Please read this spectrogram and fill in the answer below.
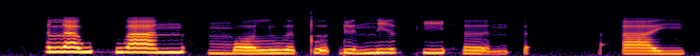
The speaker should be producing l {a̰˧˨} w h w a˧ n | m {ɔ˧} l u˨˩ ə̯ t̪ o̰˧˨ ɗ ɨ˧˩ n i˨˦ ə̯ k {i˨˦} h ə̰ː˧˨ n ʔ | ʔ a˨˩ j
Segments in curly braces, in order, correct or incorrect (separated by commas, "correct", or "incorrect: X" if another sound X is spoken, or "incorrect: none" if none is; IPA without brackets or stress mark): incorrect: a˧, incorrect: ɔ˨˩, correct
